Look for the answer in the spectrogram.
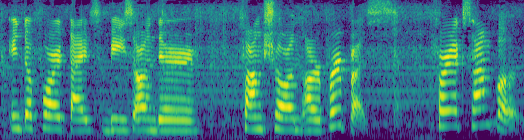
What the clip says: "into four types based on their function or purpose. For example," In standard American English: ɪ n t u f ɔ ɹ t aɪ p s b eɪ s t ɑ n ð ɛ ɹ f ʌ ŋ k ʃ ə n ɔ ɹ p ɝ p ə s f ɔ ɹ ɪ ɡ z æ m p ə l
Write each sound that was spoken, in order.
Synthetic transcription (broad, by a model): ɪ n t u f ɔ ɹ t aɪ p s b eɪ s ɑ n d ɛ ɹ f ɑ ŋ k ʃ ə n ɔ ɹ p ɝ p ə s f ɔ ɹ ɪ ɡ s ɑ m p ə l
